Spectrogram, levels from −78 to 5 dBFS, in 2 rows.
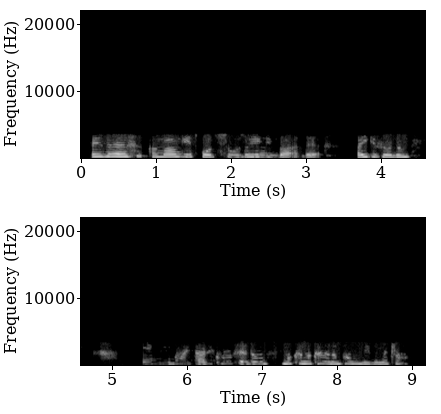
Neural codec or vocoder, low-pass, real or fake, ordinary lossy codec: none; 3.6 kHz; real; MP3, 32 kbps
